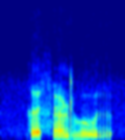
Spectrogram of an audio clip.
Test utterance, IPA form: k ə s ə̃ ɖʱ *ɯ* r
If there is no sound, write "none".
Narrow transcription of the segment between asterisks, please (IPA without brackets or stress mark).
u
